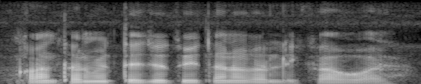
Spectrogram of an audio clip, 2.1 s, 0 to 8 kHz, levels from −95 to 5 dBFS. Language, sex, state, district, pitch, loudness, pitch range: Hindi, male, Arunachal Pradesh, Lower Dibang Valley, 90 Hz, -22 LUFS, 90-95 Hz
